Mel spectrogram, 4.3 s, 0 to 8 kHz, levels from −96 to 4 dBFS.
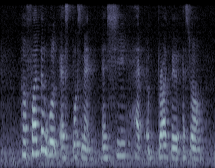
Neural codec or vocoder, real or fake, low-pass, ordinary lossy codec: vocoder, 44.1 kHz, 128 mel bands, Pupu-Vocoder; fake; 7.2 kHz; none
